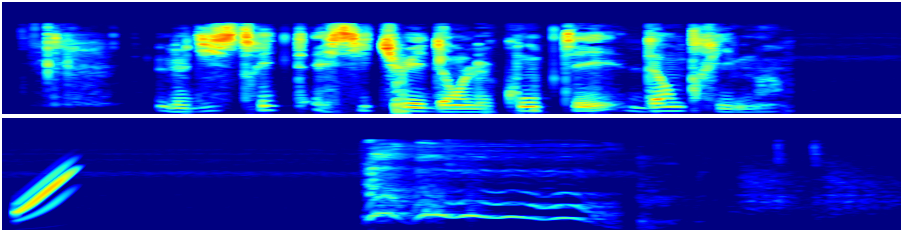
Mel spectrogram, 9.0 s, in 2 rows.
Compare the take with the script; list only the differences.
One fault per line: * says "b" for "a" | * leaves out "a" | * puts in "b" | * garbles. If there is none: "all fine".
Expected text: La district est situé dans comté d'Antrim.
* says "Le" for "La"
* puts in "le"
